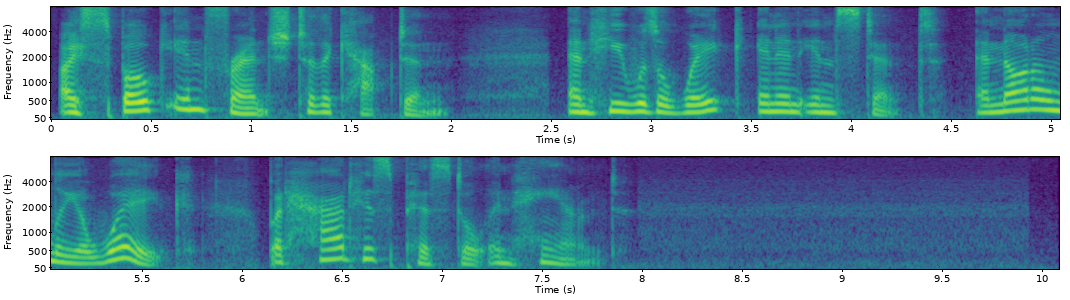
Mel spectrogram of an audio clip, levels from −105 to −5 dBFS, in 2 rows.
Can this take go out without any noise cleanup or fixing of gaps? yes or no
yes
